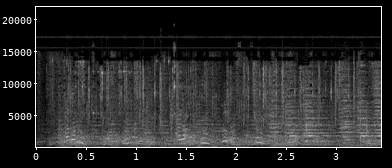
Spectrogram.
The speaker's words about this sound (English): The other dogs arrive. Tide of dogs pours into the warehouse. The crooks run madly among piles of old junk.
